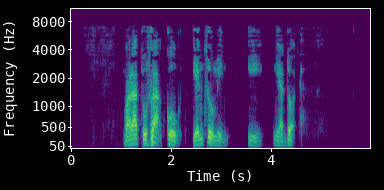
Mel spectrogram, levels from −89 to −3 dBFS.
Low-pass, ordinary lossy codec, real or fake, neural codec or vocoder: 7.2 kHz; MP3, 32 kbps; fake; codec, 16 kHz, 4.8 kbps, FACodec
